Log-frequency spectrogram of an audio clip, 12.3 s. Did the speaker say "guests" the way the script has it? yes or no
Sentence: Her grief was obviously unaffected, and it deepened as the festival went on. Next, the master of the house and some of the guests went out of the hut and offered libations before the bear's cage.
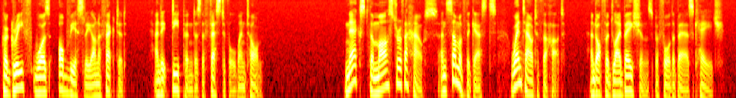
yes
